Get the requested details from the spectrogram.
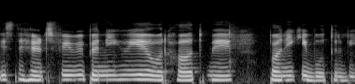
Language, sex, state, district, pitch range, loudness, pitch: Hindi, female, Delhi, New Delhi, 200-215 Hz, -16 LUFS, 205 Hz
